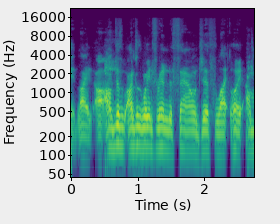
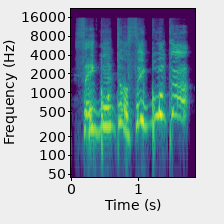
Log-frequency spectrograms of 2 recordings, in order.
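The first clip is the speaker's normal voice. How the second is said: high mock demand; 4 dB louder, slower than usual.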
